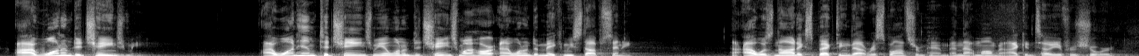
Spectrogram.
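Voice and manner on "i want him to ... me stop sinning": exasperated, fed-up, very frustrated outburst, pitched up. Retelling what the son answered when asked what he wanted, mock-frustrated voice. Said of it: "in a very frustrated voice".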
